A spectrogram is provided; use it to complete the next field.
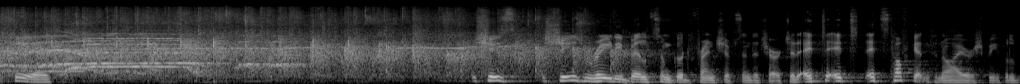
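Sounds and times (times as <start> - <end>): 
crowd applause: 0.0 - 6.5
speech: 0.2 - 0.7, 4.7 - 10.1.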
